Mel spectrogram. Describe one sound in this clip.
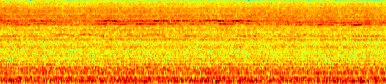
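Air rushes steadily past a glider's canopy.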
